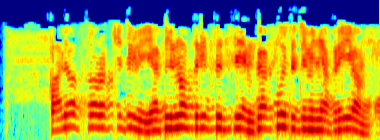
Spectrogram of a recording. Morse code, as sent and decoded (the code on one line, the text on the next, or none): none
